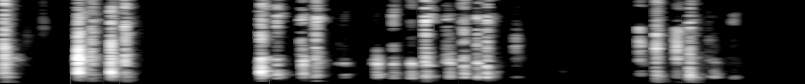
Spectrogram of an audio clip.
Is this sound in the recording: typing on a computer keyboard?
yes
